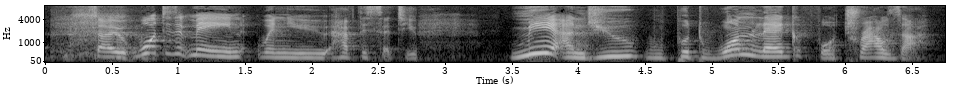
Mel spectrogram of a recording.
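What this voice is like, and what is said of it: Put-on Nigerian accent. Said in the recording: “this is my parents from the River State in Nigeria, so I have to do the accent.”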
